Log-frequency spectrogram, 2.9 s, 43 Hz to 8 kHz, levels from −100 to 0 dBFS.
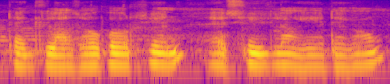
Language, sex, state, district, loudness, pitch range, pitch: Chakma, male, Tripura, Dhalai, -16 LUFS, 135-145 Hz, 140 Hz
